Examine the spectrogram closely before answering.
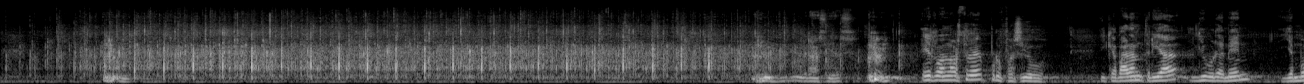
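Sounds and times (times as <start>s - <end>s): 
audience applause: 0.0s - 8.7s
speech: 7.6s - 13.0s.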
